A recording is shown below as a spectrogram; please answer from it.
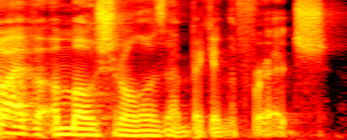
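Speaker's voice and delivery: ordinary delivery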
